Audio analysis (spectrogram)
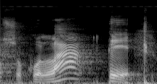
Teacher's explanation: Qual é a sílaba mais forte? A sílaba tônica é o lá. Última sílaba, penúltima sílaba, ela é uma palavra paroxítona.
